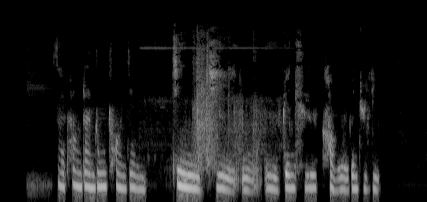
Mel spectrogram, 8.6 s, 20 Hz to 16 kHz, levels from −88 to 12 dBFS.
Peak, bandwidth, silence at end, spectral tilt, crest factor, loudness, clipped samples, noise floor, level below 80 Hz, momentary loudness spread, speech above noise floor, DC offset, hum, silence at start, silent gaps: -8 dBFS; 9 kHz; 1 s; -6.5 dB/octave; 18 dB; -26 LUFS; under 0.1%; -82 dBFS; -60 dBFS; 13 LU; 57 dB; under 0.1%; none; 1.15 s; none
